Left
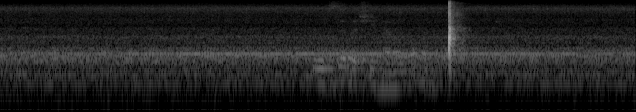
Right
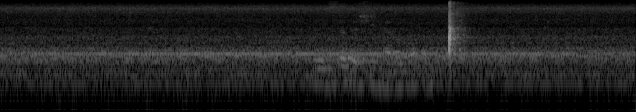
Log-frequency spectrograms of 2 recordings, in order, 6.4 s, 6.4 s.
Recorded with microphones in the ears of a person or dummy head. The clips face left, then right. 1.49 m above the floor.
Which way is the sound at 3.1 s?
15° left (ahead or behind).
